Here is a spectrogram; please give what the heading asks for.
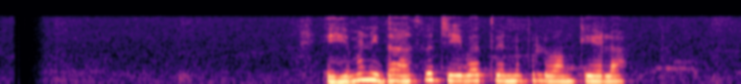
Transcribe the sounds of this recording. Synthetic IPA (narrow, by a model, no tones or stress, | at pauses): eɦemənid̪aːasʋəd͡ʒiːʋat̪ʋenːəpuluʋaŋkijəla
